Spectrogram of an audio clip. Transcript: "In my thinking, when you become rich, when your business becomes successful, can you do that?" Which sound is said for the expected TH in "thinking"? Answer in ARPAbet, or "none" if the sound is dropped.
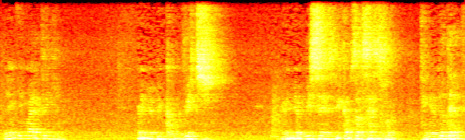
T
